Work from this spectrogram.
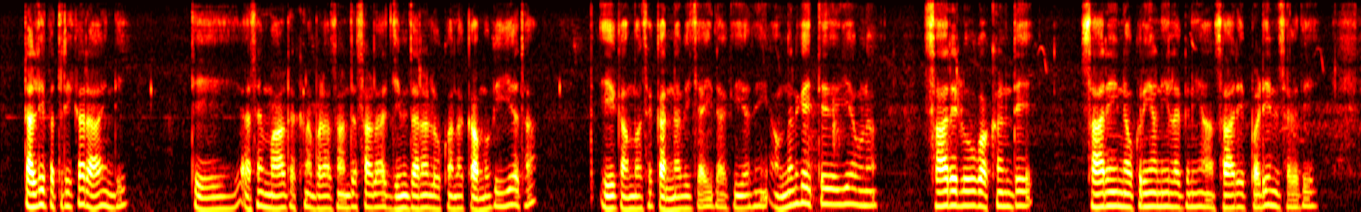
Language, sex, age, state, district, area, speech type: Dogri, male, 60+, Jammu and Kashmir, Udhampur, rural, spontaneous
